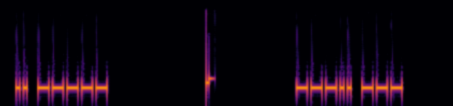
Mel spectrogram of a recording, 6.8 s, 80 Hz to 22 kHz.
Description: Morse code, heard as a keyed tone, about 22 wpm, 700 Hz. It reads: I0 8O
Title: Single-Letter Single-Number 22wpm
